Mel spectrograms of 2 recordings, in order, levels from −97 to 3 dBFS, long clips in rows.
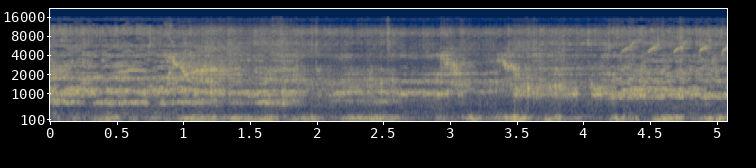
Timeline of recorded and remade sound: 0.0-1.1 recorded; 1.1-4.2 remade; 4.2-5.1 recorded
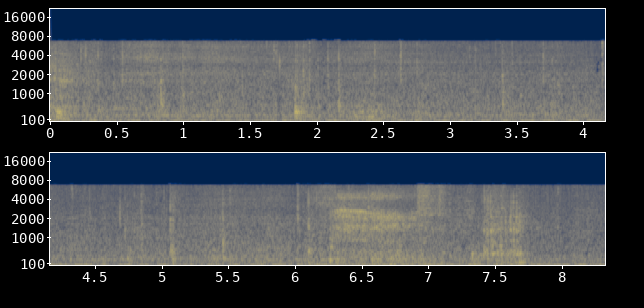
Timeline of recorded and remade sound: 0.0-8.3 recorded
